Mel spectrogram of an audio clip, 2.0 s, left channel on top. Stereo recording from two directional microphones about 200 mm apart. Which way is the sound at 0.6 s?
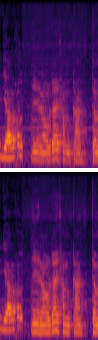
55° right (ahead or behind).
